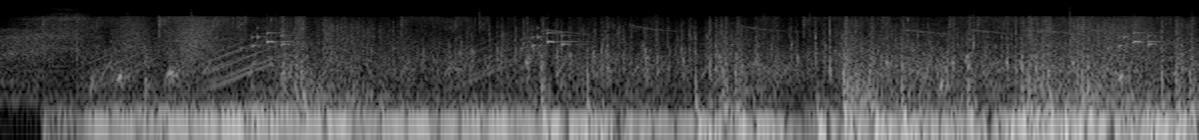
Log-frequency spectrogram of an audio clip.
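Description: Short bright chiming game sound effects ring out several times.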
